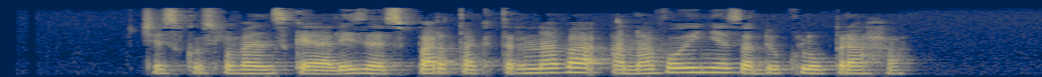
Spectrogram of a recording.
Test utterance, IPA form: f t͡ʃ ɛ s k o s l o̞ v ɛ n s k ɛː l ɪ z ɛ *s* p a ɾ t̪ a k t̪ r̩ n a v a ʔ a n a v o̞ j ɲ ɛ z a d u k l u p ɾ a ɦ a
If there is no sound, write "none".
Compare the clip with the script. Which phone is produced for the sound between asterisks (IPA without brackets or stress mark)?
s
